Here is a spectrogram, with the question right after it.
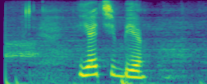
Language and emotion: Russian, neutral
